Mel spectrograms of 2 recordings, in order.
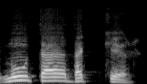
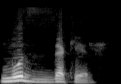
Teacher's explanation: the ta and the dha are similar. So what the Arabs do is they fuse them and they say there's an easier version of it, muddhakir, which is a shadda on the dhal.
